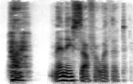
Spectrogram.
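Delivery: ordinary delivery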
